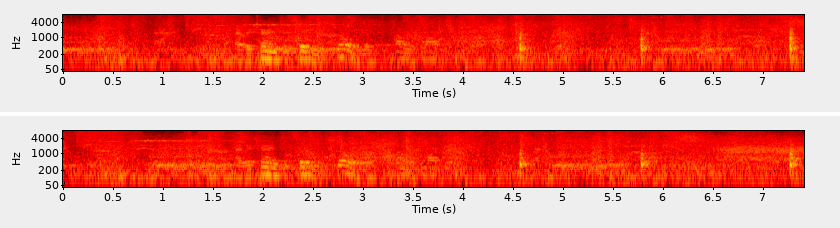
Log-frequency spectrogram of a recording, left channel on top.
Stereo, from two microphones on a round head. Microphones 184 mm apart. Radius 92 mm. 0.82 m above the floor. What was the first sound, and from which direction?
A man speaking, 25° left (ahead or behind).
